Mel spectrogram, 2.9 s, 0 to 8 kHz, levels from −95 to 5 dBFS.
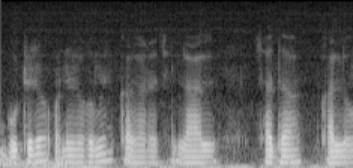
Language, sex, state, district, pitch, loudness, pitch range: Bengali, male, West Bengal, Malda, 110 Hz, -17 LUFS, 105-115 Hz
